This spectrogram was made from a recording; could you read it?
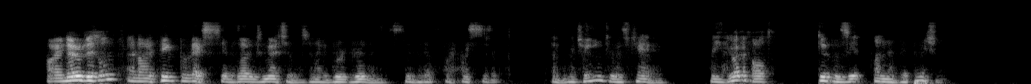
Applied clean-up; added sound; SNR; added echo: neural mask model DeepFilterNet 3.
